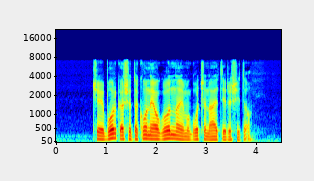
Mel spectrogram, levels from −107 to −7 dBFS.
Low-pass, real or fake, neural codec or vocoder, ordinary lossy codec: 7.2 kHz; fake; codec, 16 kHz, 16 kbps, FunCodec, trained on LibriTTS, 50 frames a second; none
